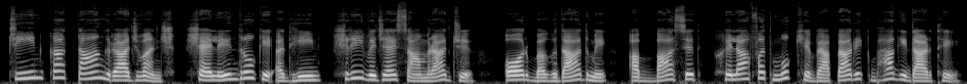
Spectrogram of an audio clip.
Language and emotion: Hindi, neutral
